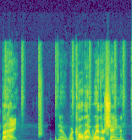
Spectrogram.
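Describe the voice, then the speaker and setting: A man, hoarse and losing his voice, hosting a casual sports podcast and keeping his volume down. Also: mid-range voice, a little fast, soft background music. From South Georgia, US. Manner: restrained, holding his volume down. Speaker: podcast host.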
